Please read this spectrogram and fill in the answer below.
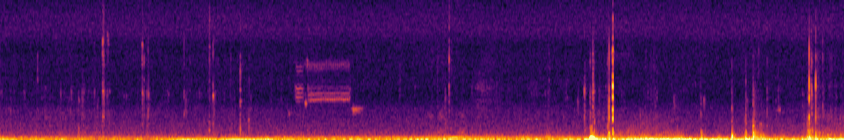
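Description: A bowfishing compound bow is shot: one sharp snap about seven seconds in as the arrow is released, over a steady low hum and rumble that grows louder after the shot.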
